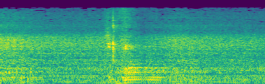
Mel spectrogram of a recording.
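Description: A sports car engine revs briefly and roars through its exhausts.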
